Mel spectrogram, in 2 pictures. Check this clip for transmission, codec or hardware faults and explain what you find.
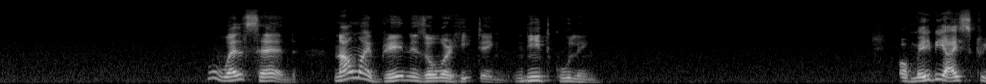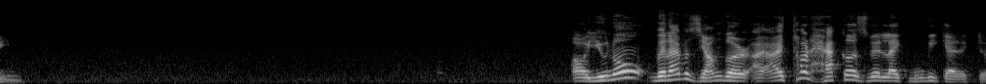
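Nothing in the recording points to a fault in how the speech was captured or carried. No point in the clip calls for comment.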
